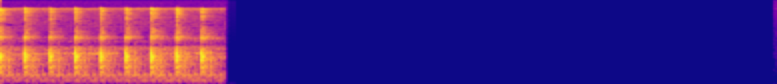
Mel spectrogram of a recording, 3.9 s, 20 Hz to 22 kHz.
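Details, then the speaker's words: Unbranded Chinese 5kW 12V diesel air heater replacing an Eberspächer Airtronic D2 (error code 72) on a boat; dosing pump being primed via a three-second button hold, rapid even ticking burst as it bleeds the fuel system; normal priming. "and there's the pump priming you see how it's bleeding the system there"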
